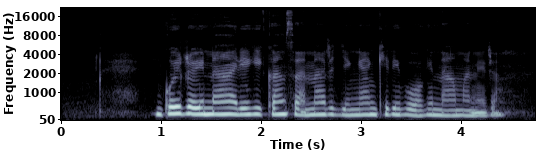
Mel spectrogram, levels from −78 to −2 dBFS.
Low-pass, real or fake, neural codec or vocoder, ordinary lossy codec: 19.8 kHz; fake; vocoder, 44.1 kHz, 128 mel bands every 512 samples, BigVGAN v2; none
